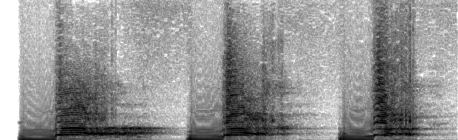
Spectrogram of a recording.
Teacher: বাটা উচ্চারণ করার সময় আমরা কিভাবে করব? দুই ঠোঁটটা লেগে যাবে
